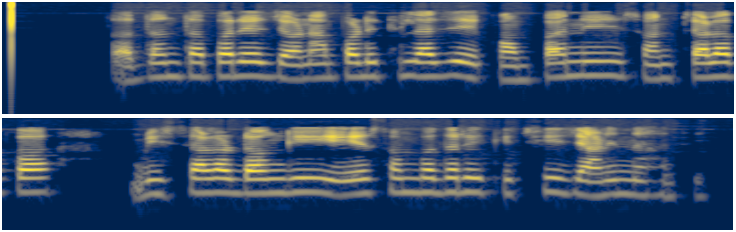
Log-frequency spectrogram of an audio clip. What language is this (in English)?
Odia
